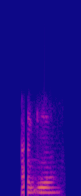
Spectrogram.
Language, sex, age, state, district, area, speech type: Odia, female, 30-45, Odisha, Puri, urban, conversation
